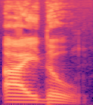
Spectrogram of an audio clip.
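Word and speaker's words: εἴδω: Le mot est traduit par oida ou aido. Vous voyez comment je l'ai prononcé? Ben, les deux marchent.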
